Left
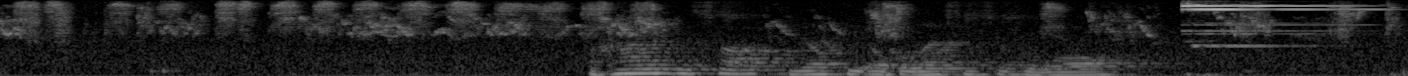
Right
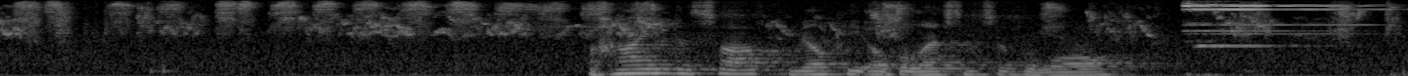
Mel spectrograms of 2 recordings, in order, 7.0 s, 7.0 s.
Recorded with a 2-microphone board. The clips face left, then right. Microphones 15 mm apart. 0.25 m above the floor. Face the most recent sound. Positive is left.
turn(degrees=55)  # may be behind; listen again after turning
